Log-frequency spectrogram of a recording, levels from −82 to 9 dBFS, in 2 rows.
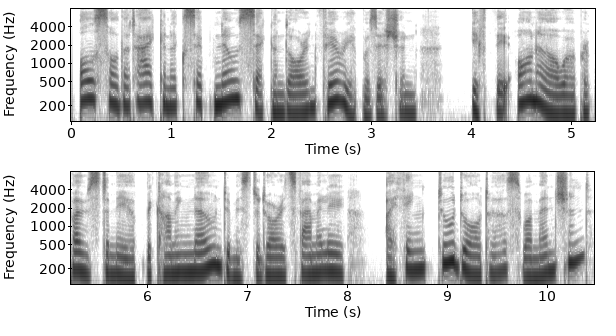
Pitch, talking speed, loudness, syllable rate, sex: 185 Hz, 165 wpm, -17 LUFS, 5.4 syllables/s, female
